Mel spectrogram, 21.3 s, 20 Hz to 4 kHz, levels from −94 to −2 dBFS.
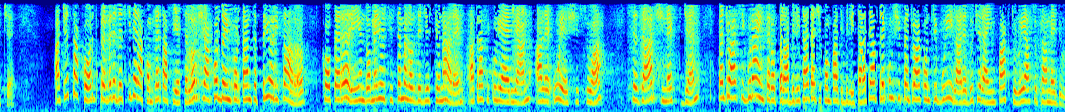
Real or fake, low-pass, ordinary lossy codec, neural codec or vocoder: real; 3.6 kHz; AAC, 16 kbps; none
